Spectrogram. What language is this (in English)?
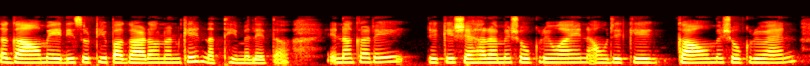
Sindhi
